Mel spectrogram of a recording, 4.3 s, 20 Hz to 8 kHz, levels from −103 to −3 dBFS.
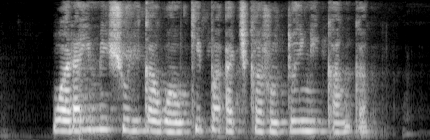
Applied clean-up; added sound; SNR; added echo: neural mask model DeepFilterNet 3.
